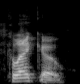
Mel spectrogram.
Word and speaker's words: Coleco: I thought it was Colco. – Colco? – Is it Coleco? Is Coleco? – Yeah. It was Colco. – No, Coleco.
